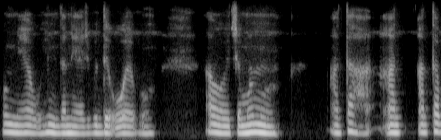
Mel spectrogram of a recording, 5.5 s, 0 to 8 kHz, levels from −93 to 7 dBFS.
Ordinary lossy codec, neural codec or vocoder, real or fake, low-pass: Opus, 32 kbps; none; real; 7.2 kHz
